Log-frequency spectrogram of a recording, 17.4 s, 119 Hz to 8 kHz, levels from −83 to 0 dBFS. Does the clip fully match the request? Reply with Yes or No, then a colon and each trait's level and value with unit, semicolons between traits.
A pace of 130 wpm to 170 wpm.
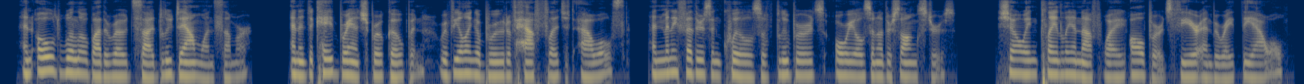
Yes: average, 155 wpm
